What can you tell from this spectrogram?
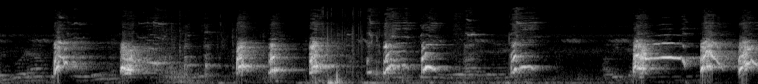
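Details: A male dog barks in short, sharp bursts, several in quick pairs and some spaced about a second apart, with voices talking in the background.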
